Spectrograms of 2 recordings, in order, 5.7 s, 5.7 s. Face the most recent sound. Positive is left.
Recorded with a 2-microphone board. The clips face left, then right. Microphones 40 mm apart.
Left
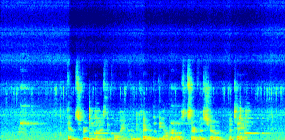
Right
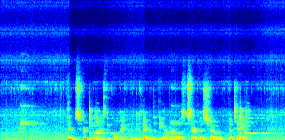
turn(degrees=15)  # may be behind; listen again after turning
